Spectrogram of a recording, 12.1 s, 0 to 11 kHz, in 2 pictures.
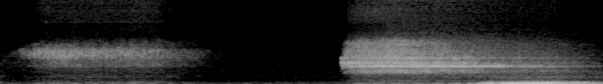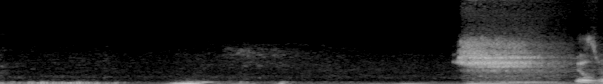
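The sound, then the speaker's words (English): Slow, deep breaths drawn in and pushed out as a breathing exercise, three long airy whooshes separated by pauses, with some soft low murmuring sounds between them. “So try to keep your feet on the ground and stay balanced, meditate 10 minutes, deep breathing.”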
